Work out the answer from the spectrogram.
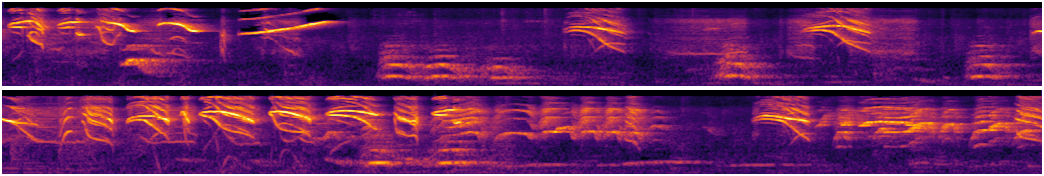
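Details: Blue-gray tanager from Santa Inês, Maranhão, Brazil, singing in dense, rapid strings of thin, curling, squeaky notes, with short pauses and a few lower chirps between phrases.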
